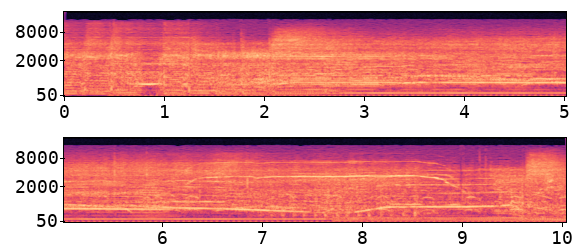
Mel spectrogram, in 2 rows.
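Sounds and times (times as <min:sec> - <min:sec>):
distorted electric guitar note: 0:00.0 - 0:08.4
held bass note: 0:00.1 - 0:08.7.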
